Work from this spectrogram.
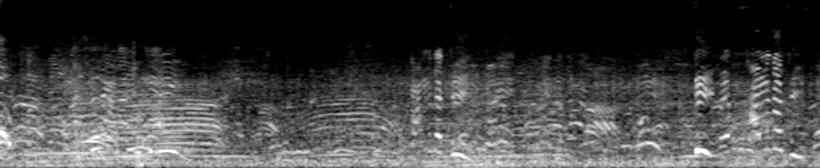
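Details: Giant cattle being unloaded from a truck, lowing in long, steady, low moos of one to two seconds each, overlapping with other animals, while people talk and shout nearby.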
